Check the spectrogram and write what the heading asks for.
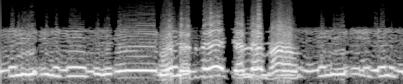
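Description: Ethiopian azmari song: a singer's ornamented, wavering vocal line, with melismatic bends and short breaks, accompanied by the bowed one-string masinko.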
